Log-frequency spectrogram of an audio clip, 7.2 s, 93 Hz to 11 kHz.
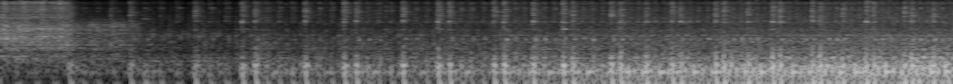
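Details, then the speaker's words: Sears GT 19.9 garden tractor, first start after sitting about 2 years: just after starting, the idle pulses unevenly at about three beats a second and slowly builds; rough idle. "Give her a shot again. Somebody's not very happy. She's not happy."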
